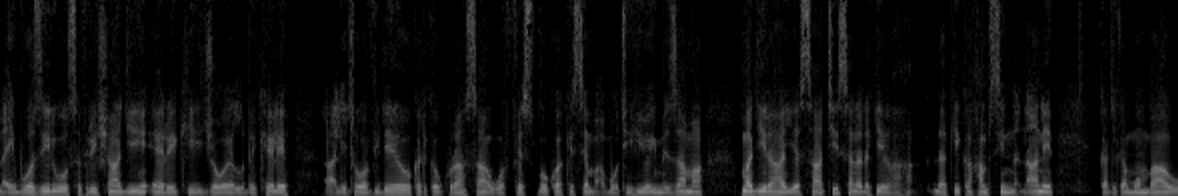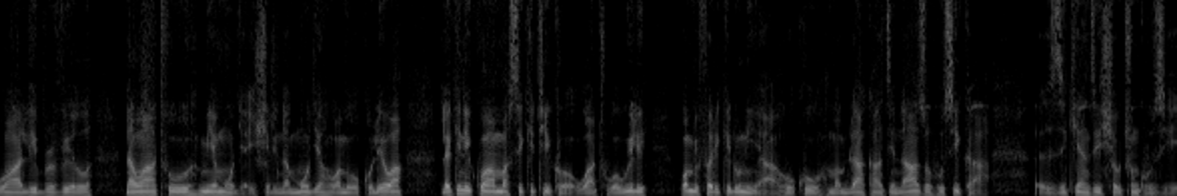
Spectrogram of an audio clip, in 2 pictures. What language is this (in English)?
Swahili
